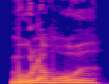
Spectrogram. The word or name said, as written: målområde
